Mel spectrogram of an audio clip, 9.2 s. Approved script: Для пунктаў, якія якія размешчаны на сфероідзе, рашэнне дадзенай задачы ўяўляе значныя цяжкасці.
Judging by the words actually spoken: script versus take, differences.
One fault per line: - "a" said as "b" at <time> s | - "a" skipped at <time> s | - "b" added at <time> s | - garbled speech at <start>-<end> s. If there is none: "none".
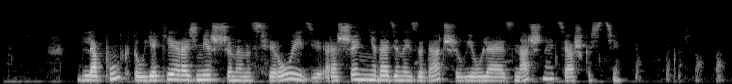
- "якія" skipped at 2.2 s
